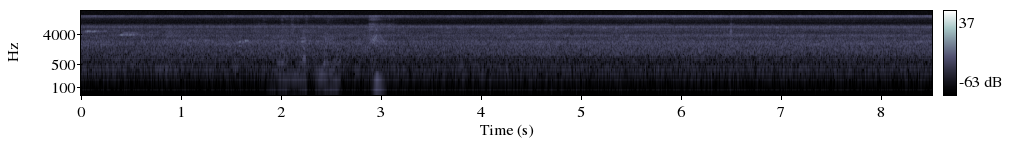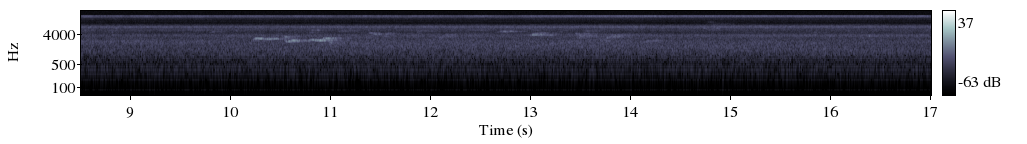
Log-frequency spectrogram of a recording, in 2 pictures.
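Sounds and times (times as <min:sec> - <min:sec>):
bird chirping: 0:00.0 - 0:03.1, 0:10.2 - 0:12.2
steady forest hiss: 0:00.0 - 0:17.0.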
